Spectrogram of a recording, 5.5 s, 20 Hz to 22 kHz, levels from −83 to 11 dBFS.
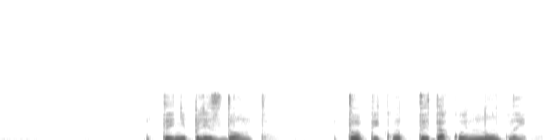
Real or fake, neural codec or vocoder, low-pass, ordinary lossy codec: real; none; 7.2 kHz; none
